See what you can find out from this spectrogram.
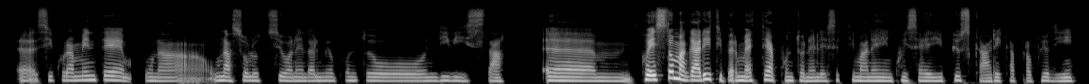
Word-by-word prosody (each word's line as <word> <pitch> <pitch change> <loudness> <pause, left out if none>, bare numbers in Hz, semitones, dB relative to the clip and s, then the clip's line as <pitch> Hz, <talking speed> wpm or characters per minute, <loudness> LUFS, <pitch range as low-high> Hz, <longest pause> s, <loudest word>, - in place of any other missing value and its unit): ehm, 85 -1 -5
sicuramente 195 0 -1 0.2
una 165 -2 -5
una 180 -1 0
soluzione 175 -1 -4
dal 170 0 -3
mio 175 0 -3
punto 165 -1 -3
di 165 +2 -2
vista. 160 -2 -5 0.4
Ehm, 170 -2 +1
questo 220 +6 +8
magari 225 -1 +8
ti 215 -3 -4
permette 185 +3 +1
appunto, 180 -2 -1
nelle 165 0 -2
settimane 170 0 -3
in 170 -1 +1
cui 175 +3 -5
sei 165 +1 -2
più 190 +3 -3
scarica 160 -1 -6
proprio 155 +3 -7
di, 160 +1 -3
170 Hz, 140 wpm, -21 LUFS, 165-185 Hz, 0.4 s, questo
